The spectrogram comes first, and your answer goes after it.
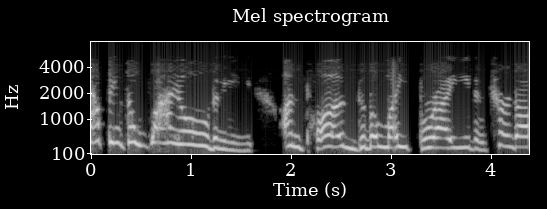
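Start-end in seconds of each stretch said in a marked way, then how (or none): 0.0-1.2 put-on yelling, higher. Retelling how dad came downstairs after a long shift: imitating dad yelling. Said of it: "He just came downstairs and yelled at us".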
